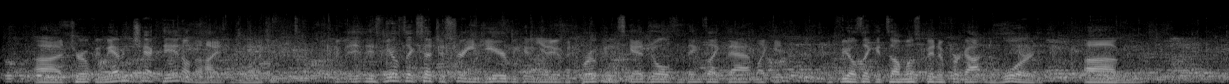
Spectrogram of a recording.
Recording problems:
murmuring crowd; loud; throughout; 2 dB below the speech

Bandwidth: 14.5 kHz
